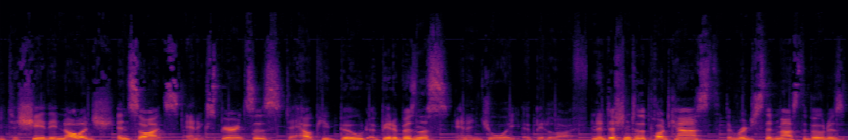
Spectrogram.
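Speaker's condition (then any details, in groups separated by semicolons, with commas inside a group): No condition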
